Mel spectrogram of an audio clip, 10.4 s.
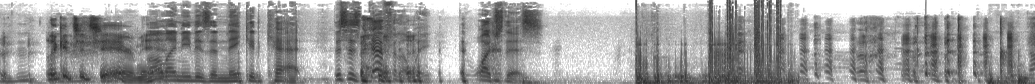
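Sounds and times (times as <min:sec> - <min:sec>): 
speech: 0:00.0 - 0:05.5, 0:08.0 - 0:10.3
laughter: 0:03.4 - 0:05.2, 0:07.2 - 0:10.3
microphone being knocked over with a thump: 0:06.3 - 0:08.1.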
